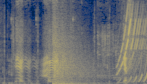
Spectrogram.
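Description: A blast bursts with a whoosh.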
